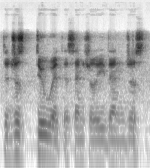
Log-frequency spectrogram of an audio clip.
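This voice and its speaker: A man's voice: on the low side, little pitch movement, brisk, bright, forceful tone. Streamer host, male, headset livestream audio, rambling casual delivery, lo-fi sound. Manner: rambling, restarts often. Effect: livestream headset mic audio. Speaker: livestream host running a build showcase. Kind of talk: casual live-stream chat.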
